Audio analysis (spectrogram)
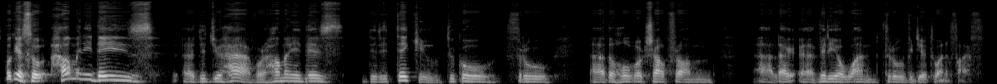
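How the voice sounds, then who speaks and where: Man, interview host, creaky voice, medium pitch, pauses mid-question, conversational. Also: darkish tone.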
